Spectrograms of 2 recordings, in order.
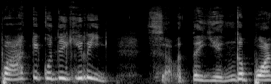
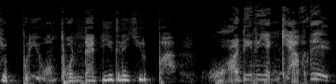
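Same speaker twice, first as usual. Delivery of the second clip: hushed urgent whisper; man secretly warning brother to run, whispering; 3 semitones lower, 11 dB quieter than usual. Acted. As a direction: whisper it so no one overhears. Secretly warns brother to flee.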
